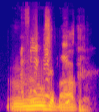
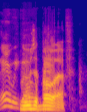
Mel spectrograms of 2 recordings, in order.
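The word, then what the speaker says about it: Ruziboev: Ruzabov. Is it Ruzabov? No, you close. Boev? Yeah, there we go. Ruzaboev.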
